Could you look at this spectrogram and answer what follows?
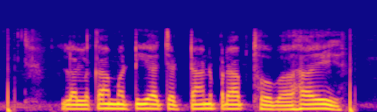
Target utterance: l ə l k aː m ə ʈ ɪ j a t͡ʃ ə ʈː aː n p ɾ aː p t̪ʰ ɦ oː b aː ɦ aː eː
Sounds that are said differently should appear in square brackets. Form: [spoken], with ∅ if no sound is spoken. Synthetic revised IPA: l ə l k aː m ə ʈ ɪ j a t͡ʃ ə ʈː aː n p ɾ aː p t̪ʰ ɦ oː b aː ɦ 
